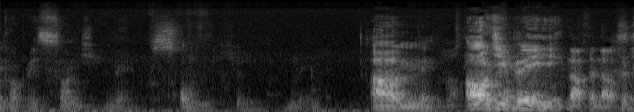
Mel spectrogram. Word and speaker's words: Son Heung-min: Son Heung-min.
